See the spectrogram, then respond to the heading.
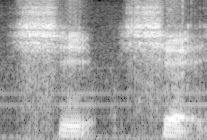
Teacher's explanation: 시세는 확실하게 구개음인 시, 셰 이런 소리가 났다고 생각되고 있습니다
